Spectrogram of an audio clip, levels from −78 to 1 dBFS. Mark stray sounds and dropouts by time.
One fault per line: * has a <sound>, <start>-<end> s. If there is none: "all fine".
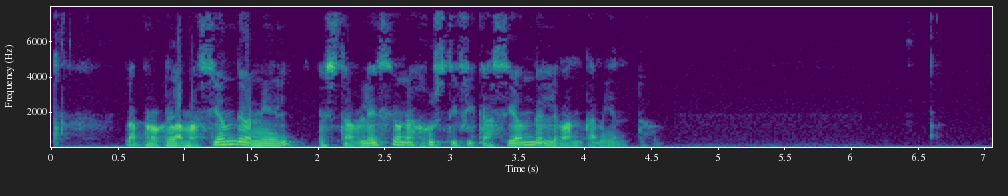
all fine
